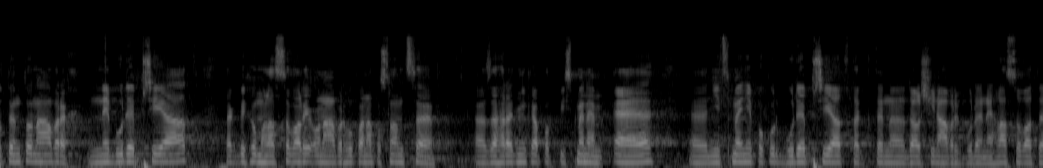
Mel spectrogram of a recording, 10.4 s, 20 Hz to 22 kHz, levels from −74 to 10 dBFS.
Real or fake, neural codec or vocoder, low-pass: real; none; 9.9 kHz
